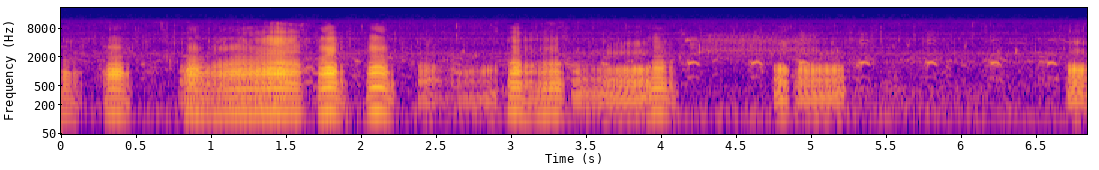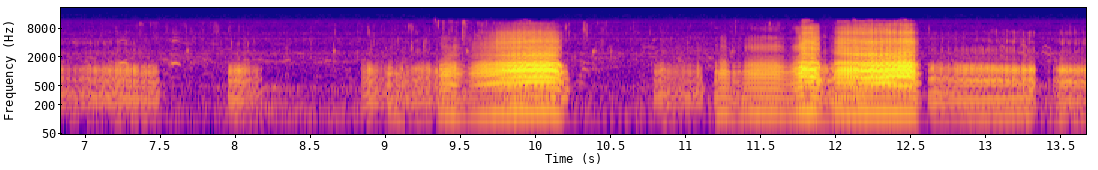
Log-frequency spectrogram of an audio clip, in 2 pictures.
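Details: Canada geese, a pair at an osprey nest in Charlo, Montana, 4-7-18, picked up by a nest livecam: loud nasal honks in irregular runs, some rising and cracking, separated by brief pauses.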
